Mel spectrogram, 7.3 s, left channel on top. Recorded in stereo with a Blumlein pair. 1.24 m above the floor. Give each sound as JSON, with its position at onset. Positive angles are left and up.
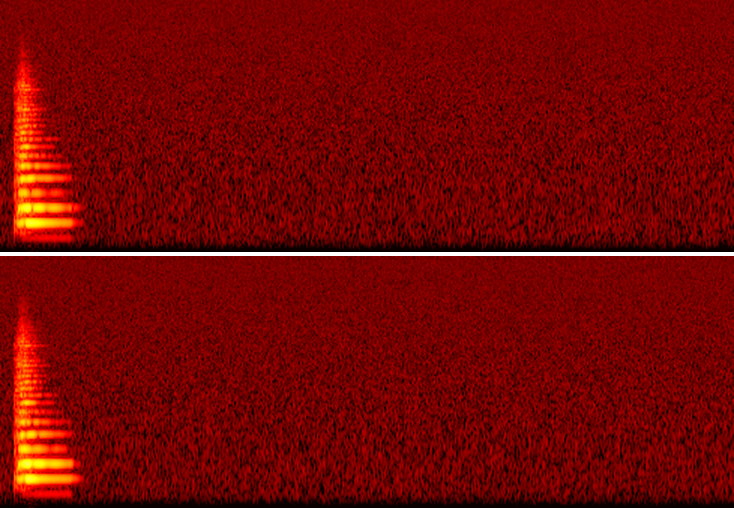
{"t": 0.1, "sound": "a violin", "azimuth_deg": 0, "distance_m": 0.9}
